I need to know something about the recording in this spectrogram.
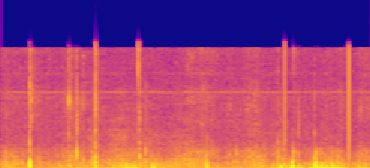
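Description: Footsteps of a person walking through moss and blueberry undergrowth on a forest floor, with several sharp clicks among the rustle.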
